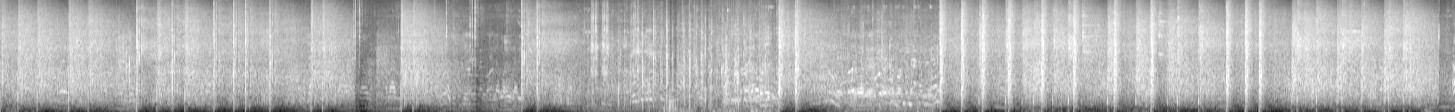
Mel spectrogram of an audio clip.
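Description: Handgun shots fired in strings during a practical shooting course of fire. The sharp cracks come thick and fast in the last third.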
